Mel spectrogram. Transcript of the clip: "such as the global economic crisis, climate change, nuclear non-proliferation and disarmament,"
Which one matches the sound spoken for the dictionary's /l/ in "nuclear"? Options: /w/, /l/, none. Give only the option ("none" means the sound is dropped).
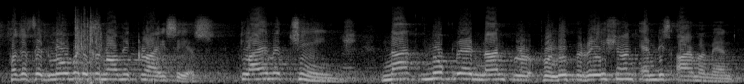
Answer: /l/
